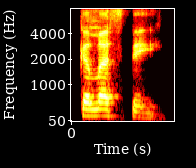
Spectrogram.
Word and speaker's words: Gillespie: We have Gillespie. Am I pronouncing your name correctly? Gillespie.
